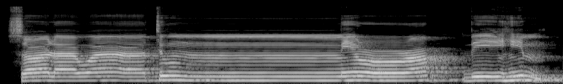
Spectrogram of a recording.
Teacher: Ada tanwin bertemu mim maka kita masukkan tanwinnya kepada huruf mim disertai dengungan.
